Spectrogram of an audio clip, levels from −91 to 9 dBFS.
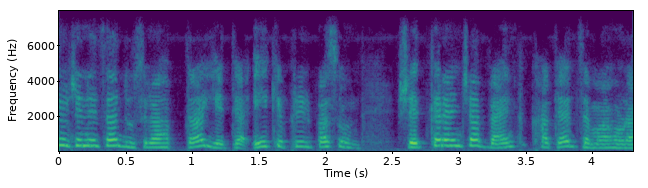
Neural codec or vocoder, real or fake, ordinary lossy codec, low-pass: vocoder, 24 kHz, 100 mel bands, Vocos; fake; Opus, 32 kbps; 7.2 kHz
